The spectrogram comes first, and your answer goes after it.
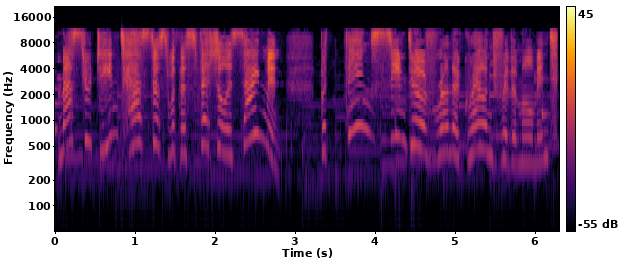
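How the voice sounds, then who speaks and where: Over clear background music, a put-on character voice at an extremely high pitch moves at a moderate pace. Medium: machinima. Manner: chatty, expressive.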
